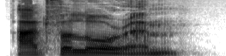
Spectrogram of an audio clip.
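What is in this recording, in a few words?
"ad valorem", English, British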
